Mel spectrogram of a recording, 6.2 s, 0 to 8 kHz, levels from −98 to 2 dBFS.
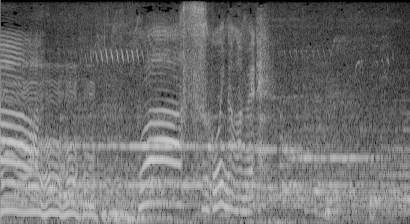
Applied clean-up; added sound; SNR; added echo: none; none; none; none.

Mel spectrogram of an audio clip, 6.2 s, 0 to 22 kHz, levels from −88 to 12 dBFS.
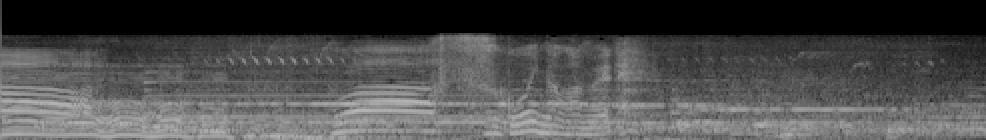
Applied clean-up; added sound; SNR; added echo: none; Wind instrument, woodwind instrument; 15 dB; none.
